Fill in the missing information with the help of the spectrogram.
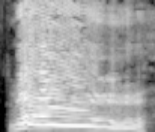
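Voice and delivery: real loud, drawn-out exclamation; loud startled whoa. Real, not acted. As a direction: belt out a surprised whoa. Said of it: "the whoa was really loud".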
